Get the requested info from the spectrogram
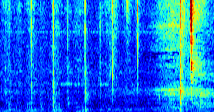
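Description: Faint, scattered light clicks and taps of a glue pen and paper being handled on a cutting mat, with a sharper click near the end.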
